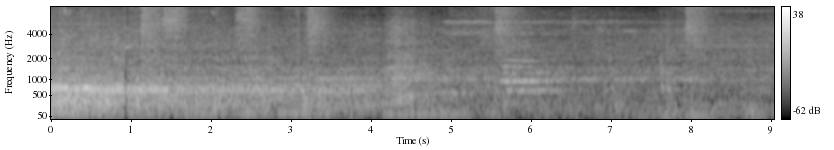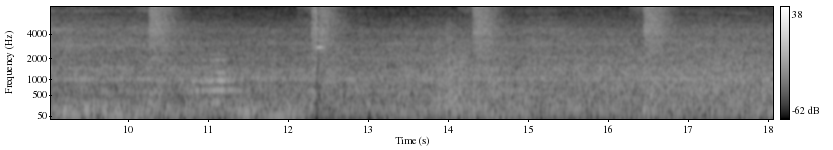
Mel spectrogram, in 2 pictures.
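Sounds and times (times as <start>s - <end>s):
electric train rumbling past: 0.0s - 18.0s
air brakes hissing: 1.0s - 10.8s, 12.1s - 12.8s, 14.1s - 14.8s, 16.3s - 17.0s
faint wheel squeal: 4.2s - 8.2s.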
